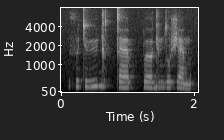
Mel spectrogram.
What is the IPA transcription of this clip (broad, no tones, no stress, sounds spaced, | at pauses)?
θ y t yː ɡʲ o tː æː pː œː ɡʲ œ m z o ʃ æ m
